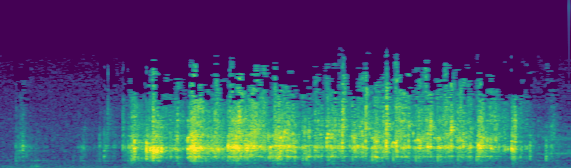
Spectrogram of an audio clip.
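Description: Handheld battery milk frother whirring in a glass mug, starting about a second in, with a fast rattle.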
